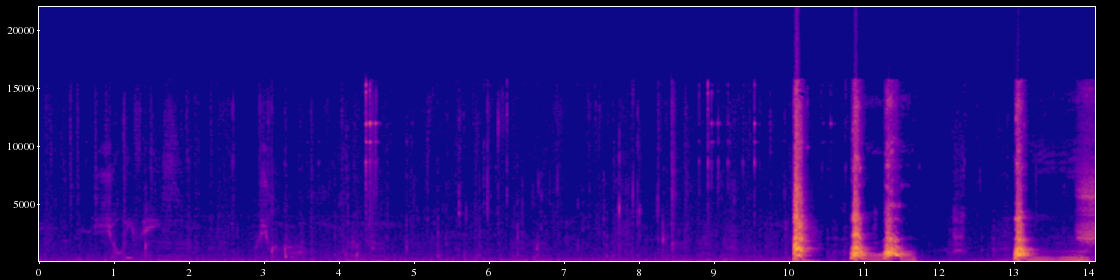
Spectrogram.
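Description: Schnauzer barking: four loud, sharp barks near the end, three close together and a fourth about two seconds later.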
